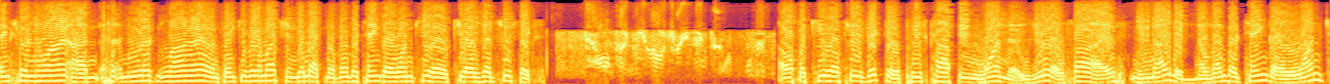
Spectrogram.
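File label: lower sideband 7MHz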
